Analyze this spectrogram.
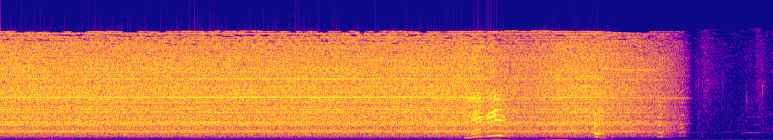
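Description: Blow dryer running steadily on a dog's wet coat, then switched off about seven seconds in, leaving near silence. A brief squeaky rising-and-falling sound cuts through the dryer's noise about five seconds in.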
